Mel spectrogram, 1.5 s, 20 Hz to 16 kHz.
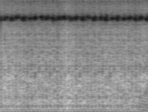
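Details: Car idling with AC on: fast rough pulsing and a thin high whine from the AC compressor, whose pulley shakes and wobbles; it stops when the AC is switched off. The AC cools poorly, and the noise returned 2–3 months after earlier compressor part replacements.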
